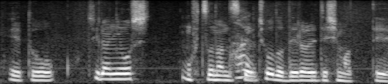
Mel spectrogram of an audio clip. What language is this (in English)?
Japanese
